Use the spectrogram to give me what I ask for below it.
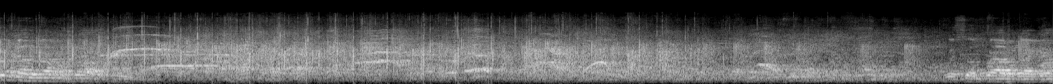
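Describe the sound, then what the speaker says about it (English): Audience applause and some cheering at a high school Black History program, steady clapping that lasts throughout while a voice talks over it and the crowd noise swells again near the end. "Give her another round of applause, please."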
